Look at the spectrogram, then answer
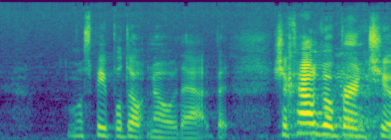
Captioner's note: audience chuckling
